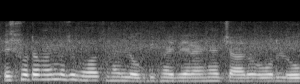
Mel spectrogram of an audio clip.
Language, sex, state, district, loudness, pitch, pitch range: Hindi, male, Madhya Pradesh, Umaria, -14 LUFS, 165 Hz, 155-195 Hz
